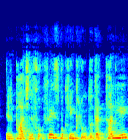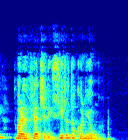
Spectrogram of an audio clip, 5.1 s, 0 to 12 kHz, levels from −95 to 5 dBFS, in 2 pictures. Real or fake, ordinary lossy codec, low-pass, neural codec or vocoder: real; AAC, 64 kbps; 9.9 kHz; none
